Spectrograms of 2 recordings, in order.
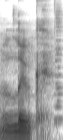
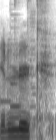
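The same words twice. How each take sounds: First: The name has an English pronunciation. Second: The name has a French pronunciation. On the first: The speaker calls it wrong. "Luke's the English version" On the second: The speaker calls it right. "I actually probably sh should be saying"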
